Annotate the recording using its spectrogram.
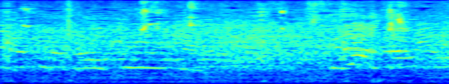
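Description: Basketball game sound in an arena during live play: steady crowd noise with a basketball dribbling on the hardwood court.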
